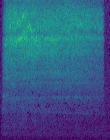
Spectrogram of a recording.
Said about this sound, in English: Once, as she was sleeping in the woods, she heard a hissing noise, like a steam radiator.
